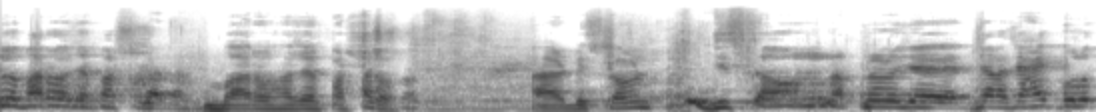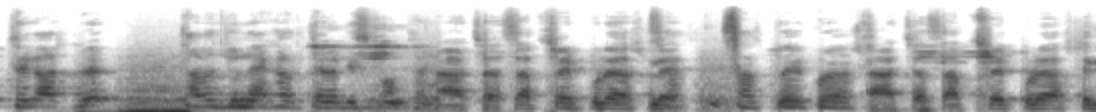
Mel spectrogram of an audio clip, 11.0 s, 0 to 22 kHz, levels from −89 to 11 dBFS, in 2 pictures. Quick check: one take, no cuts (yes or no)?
yes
